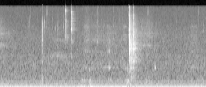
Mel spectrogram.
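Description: A few faint computer mouse clicks, scattered, the loudest about two and a half seconds in, over a low steady hum.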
